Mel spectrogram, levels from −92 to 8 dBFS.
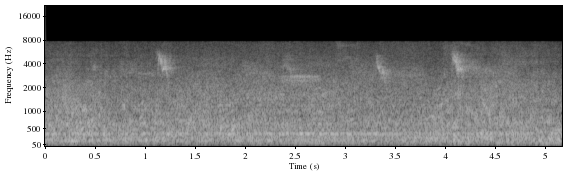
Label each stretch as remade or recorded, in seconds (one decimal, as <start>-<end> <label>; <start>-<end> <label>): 0.0-0.9 remade; 0.9-4.0 recorded; 4.0-5.2 remade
